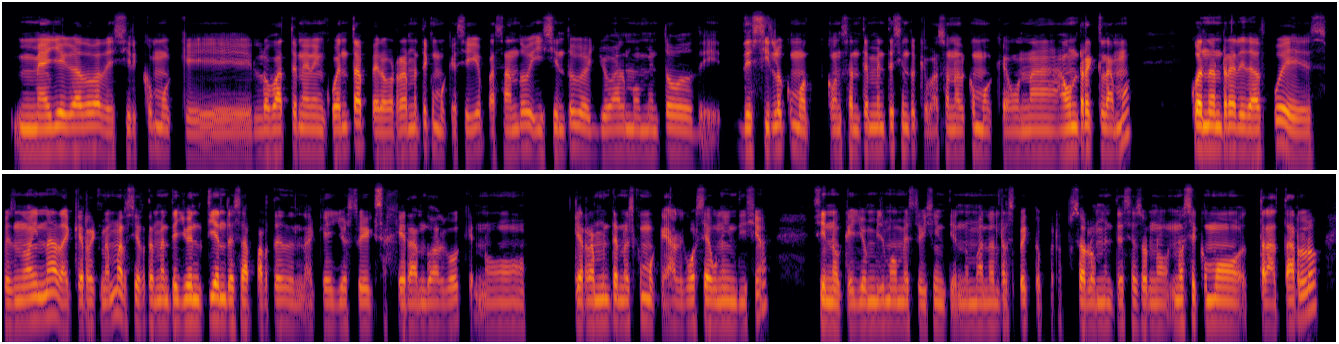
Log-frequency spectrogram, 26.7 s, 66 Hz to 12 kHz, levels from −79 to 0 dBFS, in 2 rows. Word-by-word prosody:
me 120 0 +3
ha 120 - +8
llegado 125 0 +4
a - - +4
decir 115 +1 -5
como 120 -3 -4
que 105 -1 -5
lo 110 +1 -2
va 120 0 +5
a - - -18
tener 120 -1 0
en 115 -2 -1
cuenta, 125 +5 +3
pero 110 0 -1
realmente 115 +1 -1
como - - -5
que - - -8
sigue 120 +2 -1
pasando 115 +3 -2
y 115 - -2
siento 120 +1 -2
yo 115 +1 -5
al 120 0 -2
momento 115 0 -3
de - - -11
decirlo 125 +2 +2
como 120 -5 -1
constantemente, 125 +2 -2
siento 125 0 -4
que - - -10
va - - -7
a - - -11
sonar 115 -1 -2
como 115 -3 -3
que - - -8
a - - -3
una 115 0 -2
a 115 - -3
un 125 +1 +3
reclamo, 125 - +3 0.5
cuando 130 0 +8
en 125 0 +2
realidad 120 -2 +5
pues 110 -9 +1
pues 115 - -2
no 120 +1 +2
hay 130 - +4
nada 150 +3 +4
que - - +1
reclamar, - - 0
ciertamente 120 +1 0
yo 125 +2 +5
entiendo 125 0 +4
esa 115 -1 +2
parte 120 - -2
de 115 -1 -5
la 110 - -8
que 110 -1 -5
yo 115 - -4
estoy 115 0 -1
exagerando 110 0 -1
algo 115 +2 -3
que - - -11
no 115 0 -7 0.5
que 120 - +5
realmente 120 +1 +1
no 120 - -2
es - - -6
como 125 -4 -2
que - - -2
algo 115 +2 -2
sea 120 - +3
un 115 0 -2
indicio, 115 -1 -3 0.4
sino 115 -3 +3
que 110 - -3
yo 115 0 -1
mismo 115 0 -2
me 115 - -3
estoy 110 -1 -6
sintiendo 110 -1 -6
mal 110 0 -4
al 115 - -4
respecto, - - -3
pero - - -18
pues - - -12
solamente 115 -1 0
es - - -8
eso, 115 0 0
no 110 0 -4
no 120 0 0
sé - - 0
cómo 120 -2 +1
tratarlo - - +2
115 Hz, 210 wpm, -26 LUFS, 115-125 Hz, 0.5 s, ha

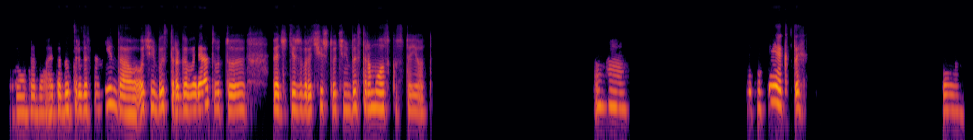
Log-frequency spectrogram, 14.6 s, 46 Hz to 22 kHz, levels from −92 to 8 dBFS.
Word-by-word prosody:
Да-да-да. 160 0 -5
Это 165 +1 0
быстрый 180 +1 +1
дофамин, 180 +6 -1
да, 160 -4 +3
очень 185 +6 +1
быстро, 195 -2 +2
говорят, 180 +5 +4
вот, 185 0 -5
э, 170 +1 +2 0.4
опять 175 -2 +3
же - - -11
те 185 - +2
же 175 0 -4
врачи, 170 +4 0
что 200 -3 -4
очень 180 -1 -6
быстро 190 0 0
мозг 185 -1 +1
устает. 165 -2 -7 2.4
Мгм. 200 -2 -5 1.8
Э, 385 - -4 0.3
э, 250 - +9
э, - - +4
к 205 - -5
ты 180 -1 0 2.0
О. 170 -3 -7
175 Hz, 110 wpm, -24 LUFS, 165-190 Hz, 2.4 s, э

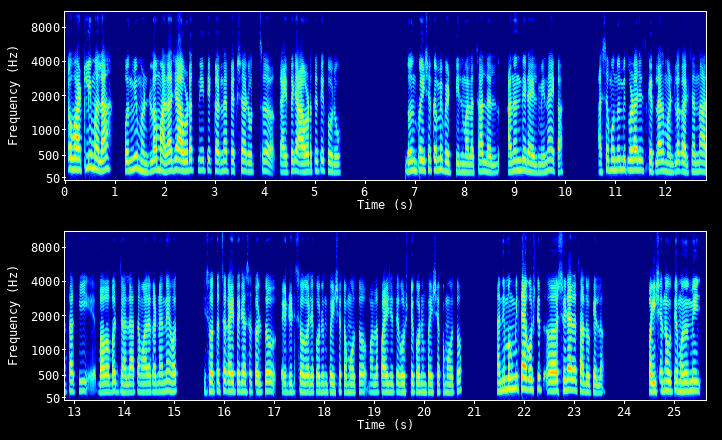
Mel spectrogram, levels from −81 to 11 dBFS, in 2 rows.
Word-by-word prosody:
वाटली 215 +4 +6
मला, 210 -4 +5 0.3
पण 185 +1 -1
मी 230 +3 0
म्हंटलं 195 -3 +1
मला 190 -2 +5
जे 200 +2 -2
आवडत 195 0 +6
नाही 200 0 -8
ते 205 - -2
करण्यापेक्षा 190 0 -2
रोजचं 175 +2 -5
काहीतरी 165 +3 -2
आवडतं 175 +3 +3
ते 200 - -1
करू. 160 -3 -4 1.3
2 190 +2 0
पैसे 200 0 +1
कमी 210 +1 0
भेटतील 175 -3 -3
मला, 160 -1 -3
चालेल. 165 -2 -2 0.2
आनंदी 195 +4 0
राहील 165 -4 -1
मी 155 0 -7
नाही 200 +3 -3
का. - - -5 0.7
असं 175 +5 -4
म्हणून 210 0 -3
मी 215 - -3
थोडा 200 +1 +4
रिस्क 200 -1 -6
घेतला 180 -1 0
आणि 185 +1 +1
म्हटलं 170 +1 -3
घरच्यांना 175 0 -2
आता, 170 +2 -1
की 185 +1 -10
बाबा 160 +1 +3
बस 185 -2 -6
झालं. 165 -1 -2
आता 160 +1 -4
माझ्याकडनं 165 +1 -2
नाही 190 0 -1
होत. 175 +1 -1 0.5
मी - - -12
स्वतःचं 185 +2 +1
काहीतरी 180 0 +2
असं 175 +1 -3
करतो. 175 +1 0
एडिट्स 165 +1 -3
वगैरे 165 -1 +1
करून 165 0 -3
पैसे 165 +1 -2
कमवतो. 160 +1 -4
मला 165 0 -7
पाहिजे 165 0 0
त्या 175 - -1
गोष्टी 165 +1 -2
करून 165 0 -1
पैसे 165 +1 -2
कमवतो 165 +2 -4 0.7
आणि 180 +3 +1
मग 220 +1 +3
मी 235 - +1
त्या 230 -1 +11
गोष्टीत 215 +1 0 0.3
शिरायला 205 +2 +5
चालू 175 -4 +1
केलं. 150 -2 -4 0.9
पैसे 175 +2 +5
नव्हते 190 0 +1
म्हणून 180 0 +1
मी 190 0 +1
180 Hz, 175 wpm, -25 LUFS, 165-195 Hz, 1.3 s, त्या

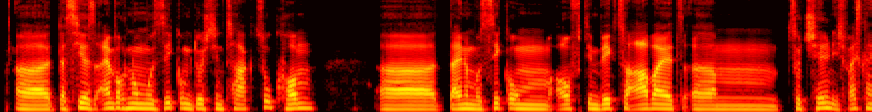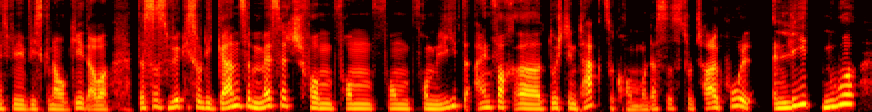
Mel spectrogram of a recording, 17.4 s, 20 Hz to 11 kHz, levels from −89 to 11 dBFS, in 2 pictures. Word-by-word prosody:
äh: 115 -2 +5
„Das 120 -2 0
hier 155 -2 +3
ist 130 -2 -2
einfach 145 +1 +1
nur 145 0 +1
Musik, 140 +2 -2
um 140 -2 -2
durch 135 -1 -3
den 130 -3 -4
Tag 130 -1 -3
zu 175 - -5
kommen. 145 -1 0 0.6
Äh, 115 -1 +4
deine 125 +2 +4
Musik 125 +3 -2
um, 125 -3 -1
auf 130 +1 -3
dem 130 -3 -3
Weg 135 0 +1
zur - - -1
Arbeit, 130 0 +4
ähm, 110 -2 -4
zu 135 - -5
chillen“, 150 +3 -1
ich 120 - -9
weiß 130 +1 -3
gar 140 - -5
nicht, 125 - -9
wie 125 -3 -3
wie's 125 0 -4
genau 115 -2 -2
geht, 150 +7 -4
aber 115 -1 +1 0.3
das 155 +3 +3
ist 170 -4 +1
wirklich 190 0 0
so 175 - 0
die 155 -5 -3
ganze 200 - +4
Message 205 +6 +1
vom 140 -4 0
vom 135 0 -3
vom 130 0 -5
vom 130 0 -4
Lied, 160 +12 -4
einfach, 165 -2 -1 0.2
äh, - - -3
durch 150 +1 -3
den 140 -3 -4
Tag - - +1
zu - - -10
kommen 105 0 -11
und 115 - -11
das 125 +2 -6
ist 135 -1 -11
total 145 +4 -1
cool, 200 -7 +1 0.2
‘n 145 +1 +1
Lied 225 - +4
nur 250 +11 +4
135 Hz, 210 wpm, -23 LUFS, 120-150 Hz, 0.6 s, äh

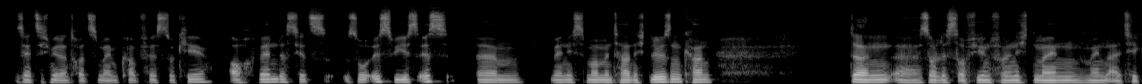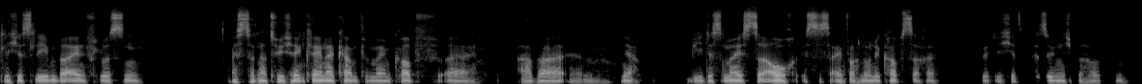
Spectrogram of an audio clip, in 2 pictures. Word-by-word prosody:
setze 100 -1 -2
ich - - -8
mir 105 - +2
dann 95 -1 -1
trotzdem 95 +1 -4
in 90 - -1
meinem 90 - -6
Kopf - - -6
fest, 100 0 -2
okay, 115 +4 -2 0.2
auch 100 0 -2
wenn 115 +1 +4
das 120 -2 0
jetzt 110 -1 0
so 105 +1 0
ist, 125 +2 +3
wie 110 - +4
es 110 - +3
ist, 130 -1 +3 0.3
ähm, 105 -1 0 0.2
wenn 105 0 0
ich's 105 0 -1
momentan 105 0 +3
nicht 100 - -2
lösen 120 +1 +6
kann 110 0 +2 1.4
dann, 105 -1 +7
äh, 95 -1 -1
soll 95 0 +2
es 95 - +1
auf 95 +3 -2
jeden 100 -1 +3
Fall 95 -2 0
nicht 100 +1 0
mein 95 -1 +3
mein 90 -1 -1
alltägliches 90 +1 -2
Leben 95 +1 0
beeinflussen. 90 +1 0 0.9
Ist - - +2
dann - - -3
natürlich 90 +1 0
ein 85 - +1
kleiner 90 -1 +2
Kampf 90 -1 -2
in - - -5
meinem 85 -1 -2
Kopf, 90 -1 -4
äh, 80 -1 -4 0.4
aber, 85 -1 -2
ähm, 80 0 -11 0.2
ja, - - -3 0.5
wie 90 -1 -6
das 90 -2 -1
meiste 90 -2 +3
auch, 90 -2 +3
ist - - +1
es - - +1
einfach 85 -1 -3
nur 90 -1 -3
'ne 90 -1 -2
Kopfsache, 85 0 -4 0.4
würde - - -10
ich - - -9
jetzt - - -10
persönlich 85 -1 -4
behaupten. 85 0 -11
95 Hz, 175 wpm, -29 LUFS, 90-105 Hz, 1.4 s, dann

